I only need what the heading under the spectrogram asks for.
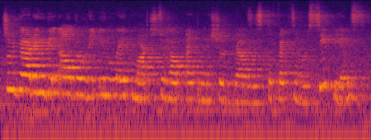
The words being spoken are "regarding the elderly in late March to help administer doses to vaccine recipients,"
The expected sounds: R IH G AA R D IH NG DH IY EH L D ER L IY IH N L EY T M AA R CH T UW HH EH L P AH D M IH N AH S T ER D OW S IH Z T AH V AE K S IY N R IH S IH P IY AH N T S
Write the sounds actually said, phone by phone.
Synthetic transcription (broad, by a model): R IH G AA R D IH NG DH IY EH L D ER L IY IH N L EY T M AA R CH T UW HH EH L P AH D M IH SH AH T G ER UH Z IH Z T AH F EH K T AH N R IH S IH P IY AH N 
